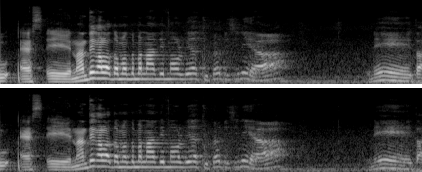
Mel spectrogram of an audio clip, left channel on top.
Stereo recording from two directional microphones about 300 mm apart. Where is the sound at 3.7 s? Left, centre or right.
Left.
